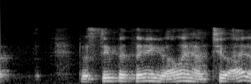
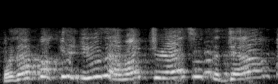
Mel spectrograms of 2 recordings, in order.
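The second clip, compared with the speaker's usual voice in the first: laughing dad quote; 9 semitones higher than usual. Retold or imitated. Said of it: "He's like".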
